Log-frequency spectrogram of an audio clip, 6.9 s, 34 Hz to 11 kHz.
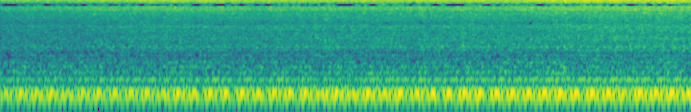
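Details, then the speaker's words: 1973 Ford F-250 4x4 crew cab after carburetor removed, cleaned with carb cleaner and refitted: deep rumbling idle with uneven lope about three pulses a second, seeming to load up rich; owner earlier suspected running on seven cylinders. "sounds like it might be loading up a bit here now i cannot complain at that friends"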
